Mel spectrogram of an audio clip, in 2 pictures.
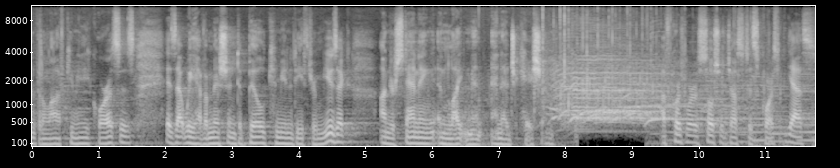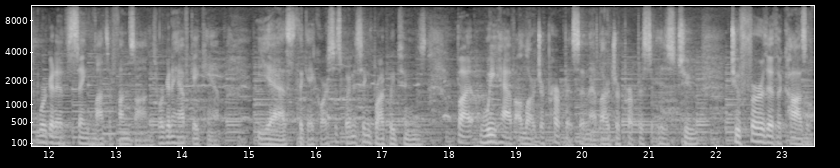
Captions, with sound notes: than a lot of community choruses, is that we have a mission to build community through music, understanding, enlightenment, and education. (crowd cheering) (crowd applauding) Of course we're a social justice chorus. Yes, we're gonna sing lots of fun songs, we're gonna have gay camp. Yes, the gay chorus is gonna sing Broadway tunes. But we have a larger purpose, and that larger purpose is to further the cause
